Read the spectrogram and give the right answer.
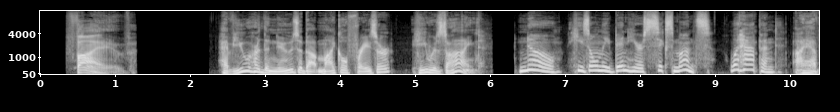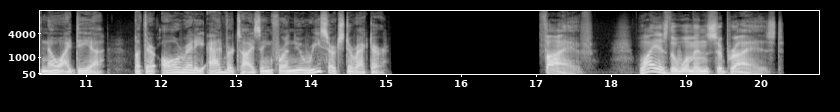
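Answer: Michael Fraser resigned after only 6 months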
